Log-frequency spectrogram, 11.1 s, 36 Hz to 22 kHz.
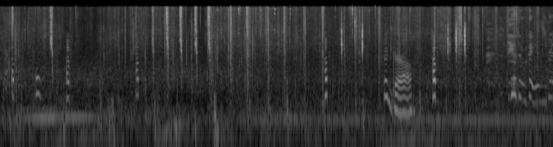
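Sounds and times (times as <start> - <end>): horse hoofbeats trotting: 0.0 - 11.0.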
